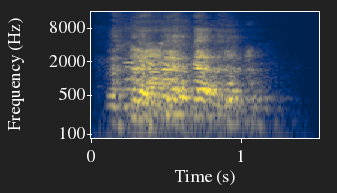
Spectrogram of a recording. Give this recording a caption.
Recorded inside with a group of about 15 people.
live, laughing, chuckle, theatre, haha, laughter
